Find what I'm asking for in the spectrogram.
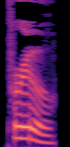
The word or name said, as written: prue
